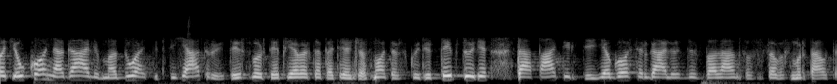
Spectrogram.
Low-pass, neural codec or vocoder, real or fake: 9.9 kHz; none; real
